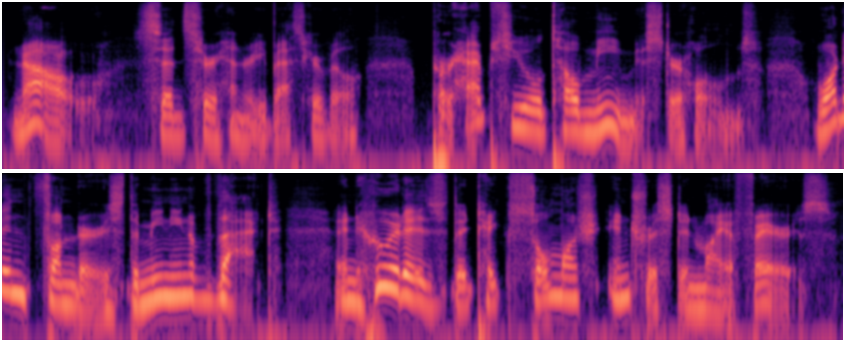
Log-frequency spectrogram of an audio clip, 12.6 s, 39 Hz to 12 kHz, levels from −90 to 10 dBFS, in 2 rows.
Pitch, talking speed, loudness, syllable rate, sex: 140 Hz, 150 wpm, -21 LUFS, 4.2 syllables/s, male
